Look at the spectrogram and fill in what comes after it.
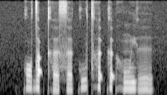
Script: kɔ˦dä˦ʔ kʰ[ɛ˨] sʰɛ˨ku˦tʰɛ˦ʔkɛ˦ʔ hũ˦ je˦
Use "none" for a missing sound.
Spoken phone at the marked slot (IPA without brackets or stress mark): ɛ˨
